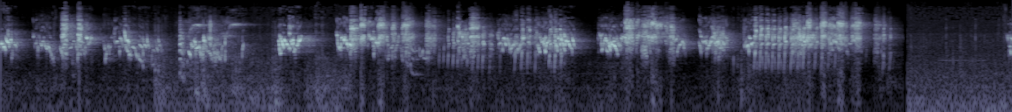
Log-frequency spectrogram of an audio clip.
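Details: Pet budgie producing choppy bursts of grating chatter and shrill chirps, steady for nine seconds then falling silent apart from faint room hum.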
